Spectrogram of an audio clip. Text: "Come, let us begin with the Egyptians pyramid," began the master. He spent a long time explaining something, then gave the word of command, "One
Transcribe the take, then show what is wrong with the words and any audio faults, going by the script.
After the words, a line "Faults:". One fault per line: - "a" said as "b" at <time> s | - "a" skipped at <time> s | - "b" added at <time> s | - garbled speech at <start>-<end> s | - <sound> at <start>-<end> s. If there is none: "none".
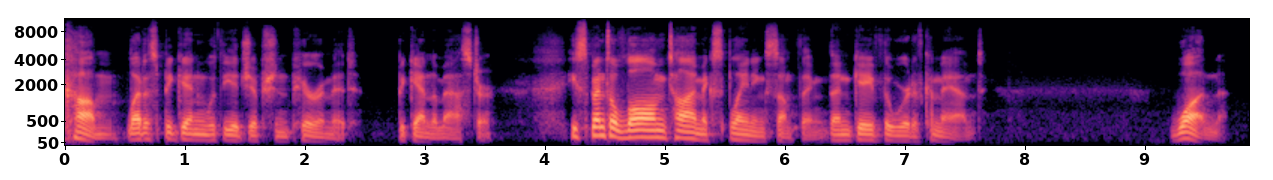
"Come, let us begin with the Egyptian pyramid," began the master. He spent a long time explaining something, then gave the word of command, "One
Faults:
- "Egyptians" said as "Egyptian" at 1.4 s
